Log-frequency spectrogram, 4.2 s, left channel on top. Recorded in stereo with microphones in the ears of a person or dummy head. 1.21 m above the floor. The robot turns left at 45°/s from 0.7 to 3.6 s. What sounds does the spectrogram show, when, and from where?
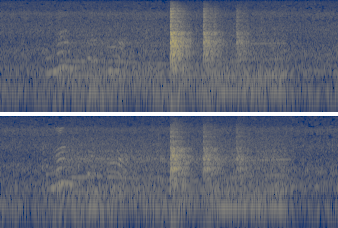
0.5 s a woman speaking: 65° right, 6 m; by 2.0 s 125° right, 6 m
2.1 s a clap: 40° left (ahead or behind), 4 m; by 3.1 s 5° right (ahead or behind), 4 m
